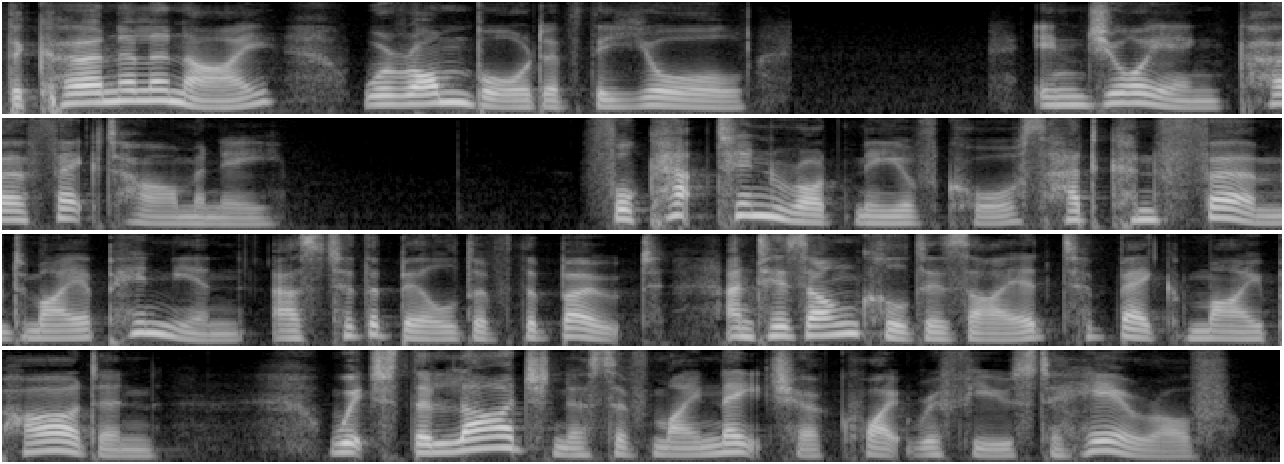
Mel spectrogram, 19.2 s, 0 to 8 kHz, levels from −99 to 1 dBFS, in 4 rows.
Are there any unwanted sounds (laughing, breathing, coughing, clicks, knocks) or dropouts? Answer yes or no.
no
